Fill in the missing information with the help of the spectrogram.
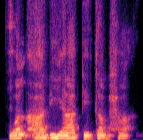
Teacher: والعادیات ضبحا، اس میں عین پہ کھڑی زبر ہے تو اس کو وہ جو بدل الف مد ہے 2 حرکت لمبی کریں گے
